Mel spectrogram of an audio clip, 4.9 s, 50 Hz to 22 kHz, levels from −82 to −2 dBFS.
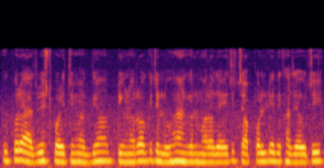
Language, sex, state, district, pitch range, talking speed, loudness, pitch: Odia, male, Odisha, Malkangiri, 155-170 Hz, 135 wpm, -13 LUFS, 165 Hz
